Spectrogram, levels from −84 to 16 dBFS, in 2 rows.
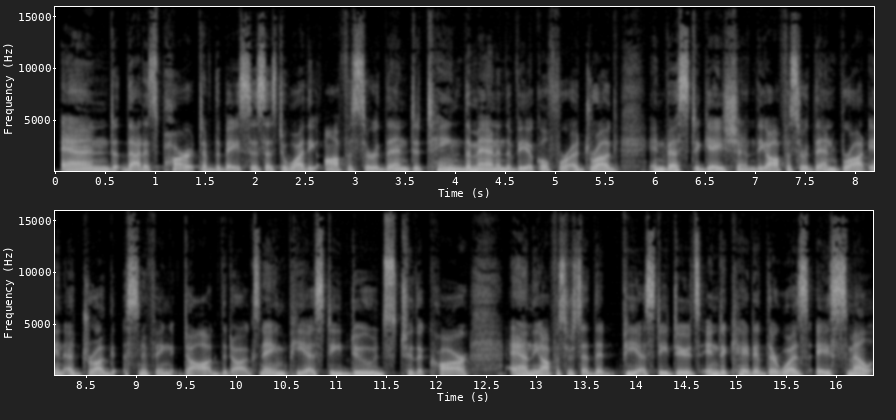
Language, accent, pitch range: English, American, 150-185 Hz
